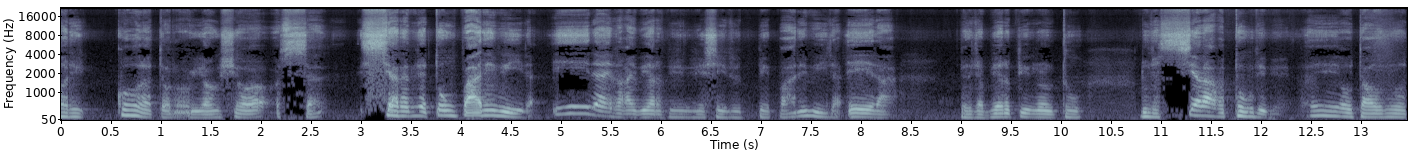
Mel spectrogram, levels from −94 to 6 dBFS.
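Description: No technical faults can be heard anywhere in the recording.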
